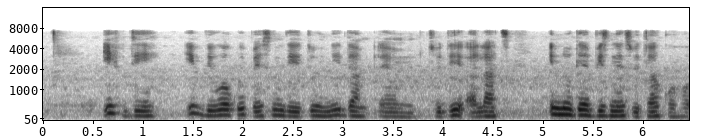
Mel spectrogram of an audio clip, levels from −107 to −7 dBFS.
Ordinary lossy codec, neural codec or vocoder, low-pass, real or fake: MP3, 96 kbps; none; 7.2 kHz; real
